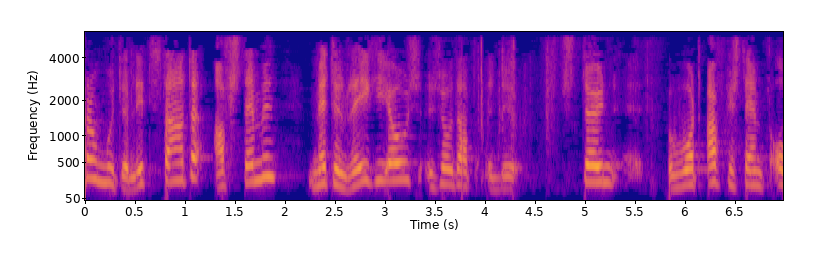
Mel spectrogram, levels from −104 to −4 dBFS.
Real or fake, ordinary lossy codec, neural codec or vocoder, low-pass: real; none; none; 5.4 kHz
